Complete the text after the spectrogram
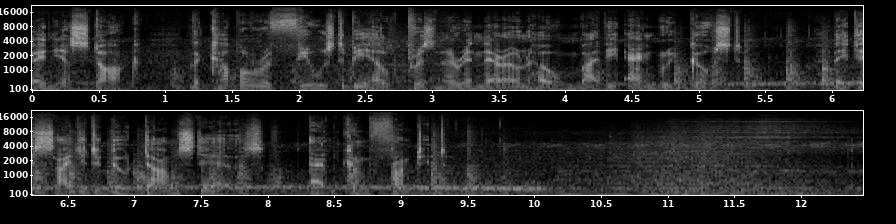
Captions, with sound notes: the couple refused to be held prisoner in their own home by the angry ghost. They decided to go downstairs and confront it. [door rattles] [eerie music]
